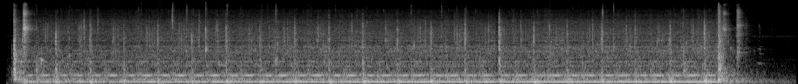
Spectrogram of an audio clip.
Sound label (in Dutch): wasmachine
